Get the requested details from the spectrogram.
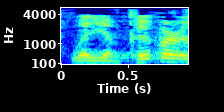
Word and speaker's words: William Cowper: That was William Cowper, as they pronounced it in England.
